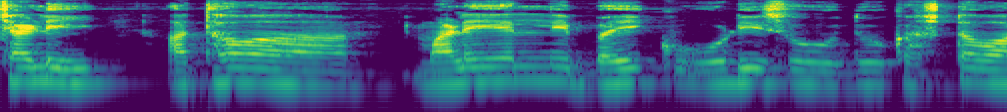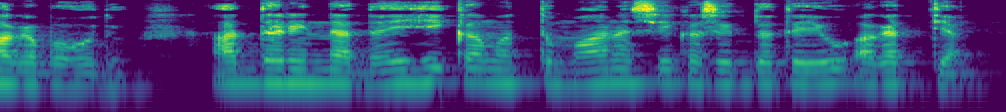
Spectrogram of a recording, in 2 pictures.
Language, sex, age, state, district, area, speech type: Kannada, male, 18-30, Karnataka, Dakshina Kannada, urban, spontaneous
